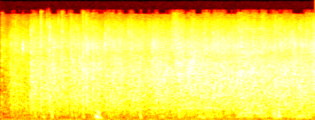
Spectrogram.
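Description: An audience at a fan convention talk on The Walking Dead applauds with sustained, dense clapping that stays loud throughout.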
